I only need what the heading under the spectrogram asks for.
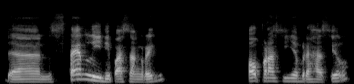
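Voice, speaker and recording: A man's voice: animated, moderate pace, bright, forceful tone, no room sound. Middle-aged male pastor preaching a sermon. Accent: Indonesian. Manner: storytelling, mixing in English phrases, rising to a high voice when quoting. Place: church sanctuary.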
